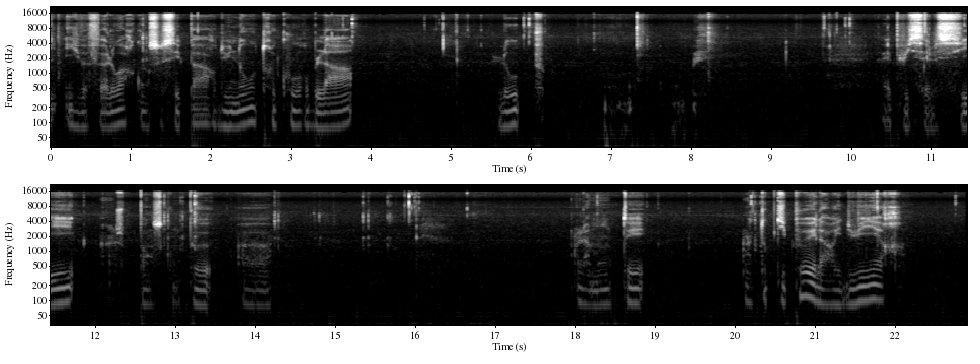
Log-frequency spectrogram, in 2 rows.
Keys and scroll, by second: 7.5 ctrl+Return.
